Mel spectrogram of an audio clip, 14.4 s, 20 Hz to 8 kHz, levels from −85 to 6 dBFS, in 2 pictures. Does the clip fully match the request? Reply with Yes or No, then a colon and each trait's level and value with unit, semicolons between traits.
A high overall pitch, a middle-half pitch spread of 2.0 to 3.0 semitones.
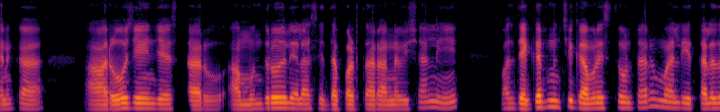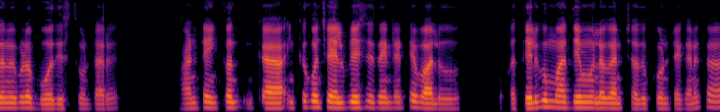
No: low, 135 Hz; average, 2.7 semitones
